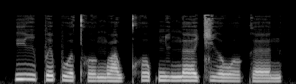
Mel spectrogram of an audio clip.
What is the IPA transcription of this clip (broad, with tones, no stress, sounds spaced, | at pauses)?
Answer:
j iː˥˨ p e˧˥ p u˩ ə̯ t̪ʰ ɤː˩ ŋ ʋ a˩ w kʰ ɤː˧˥ p̚ ɲ i˧ ŋ ɛː˧ t͡ɕ i˧˩ ə̯ ʋ ɤː˩ k ɛː˩ n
